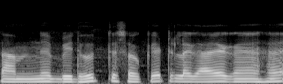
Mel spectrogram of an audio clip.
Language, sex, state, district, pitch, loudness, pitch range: Hindi, male, Jharkhand, Palamu, 130 Hz, -14 LUFS, 125-135 Hz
